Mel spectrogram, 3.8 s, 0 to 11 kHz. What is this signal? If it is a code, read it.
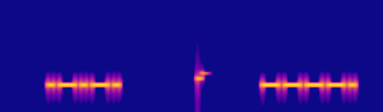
Morse code, heard as a keyed tone, about 21 wpm, 700 Hz. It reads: <AR> 9
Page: This rapid-fire timing is geared to push your ICR (Instant Character Recognition) skills.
